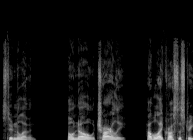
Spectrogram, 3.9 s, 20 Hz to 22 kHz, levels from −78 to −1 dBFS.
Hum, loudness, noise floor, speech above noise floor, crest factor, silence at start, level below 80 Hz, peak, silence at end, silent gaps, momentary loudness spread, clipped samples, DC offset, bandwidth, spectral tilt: none; -22 LUFS; under -90 dBFS; over 69 dB; 20 dB; 0.05 s; -66 dBFS; -4 dBFS; 0 s; none; 11 LU; under 0.1%; under 0.1%; 16 kHz; -5.5 dB/octave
